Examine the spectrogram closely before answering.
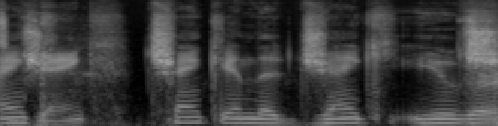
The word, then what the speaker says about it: Cenk: I think it's pronounced Cenk.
